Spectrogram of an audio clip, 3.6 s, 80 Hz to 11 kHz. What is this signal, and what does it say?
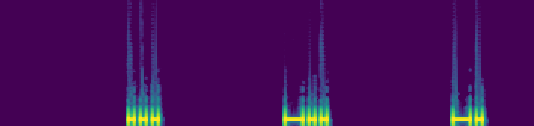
Morse code, heard as a keyed tone, about 30 wpm, spaced as for 9 wpm, 700 Hz. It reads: SDN
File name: course / 30:10wpm / 087 Lesson 15e - Number 5 - Three Characters 30wpm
